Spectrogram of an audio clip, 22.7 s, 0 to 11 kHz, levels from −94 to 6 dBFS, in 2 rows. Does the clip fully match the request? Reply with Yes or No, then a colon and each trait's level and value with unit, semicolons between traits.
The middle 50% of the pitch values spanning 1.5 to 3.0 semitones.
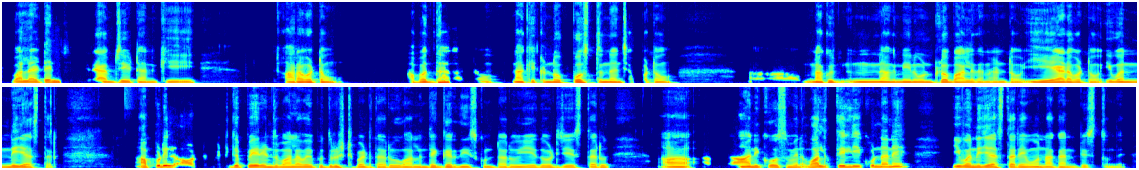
No: average, 3.7 semitones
